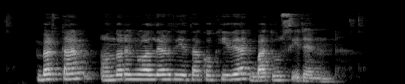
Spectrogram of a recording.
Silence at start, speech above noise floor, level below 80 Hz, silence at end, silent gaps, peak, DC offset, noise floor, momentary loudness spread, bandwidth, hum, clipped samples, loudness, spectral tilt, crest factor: 0.35 s; 38 dB; -70 dBFS; 0.7 s; none; -4 dBFS; under 0.1%; -59 dBFS; 10 LU; 11.5 kHz; none; under 0.1%; -21 LUFS; -4.5 dB/octave; 18 dB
